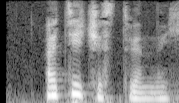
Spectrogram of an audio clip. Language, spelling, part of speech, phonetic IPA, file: Russian, отечественный, adjective, [ɐˈtʲet͡ɕɪstvʲɪn(ː)ɨj], Ru-отечественный.ogg
- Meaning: 1. native, home 2. patriotic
